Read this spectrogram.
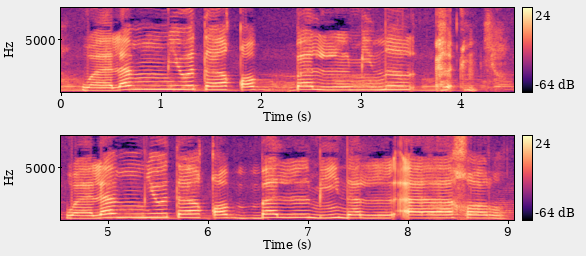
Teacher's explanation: Karena mim ini huruf bibir, maka namanya syafawi, huruf bibir yang dibaca jelas. Walam yu, mim sukun ketemu dengan huruf selain mim dan ba.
